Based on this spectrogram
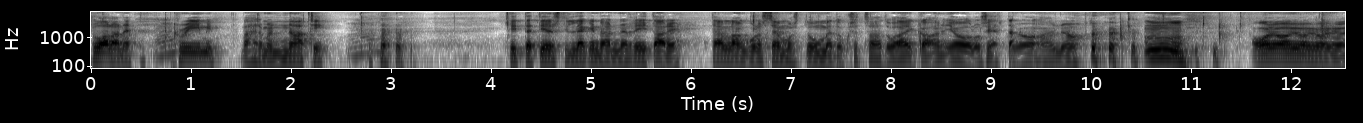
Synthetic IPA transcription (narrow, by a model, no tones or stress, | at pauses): suolɑnekriːmi | ʋæɦæsemːonenɑt̪i | sit̪ːet̪ːiet̪yst̪illeɡend̪ɑːɾinerrit̪ɑɾi | t̪ælːæoŋkuːlessemːose̥t̪umːet̪ukset̪sɑːt̪uɑikɑːnejoulusiet̪ːæjoajnoʊm̩ː | ojojojojo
